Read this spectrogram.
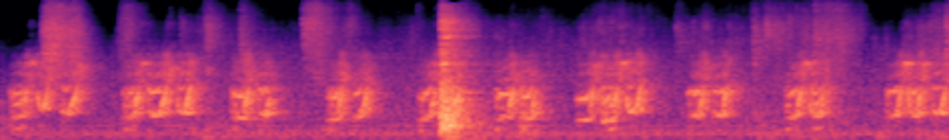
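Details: Guinea pig shrieking for its vegetables one morning, a steady string of shrill upward-sweeping wheeks roughly twice per second, with one sharp knock in the middle and faint rustling beneath.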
